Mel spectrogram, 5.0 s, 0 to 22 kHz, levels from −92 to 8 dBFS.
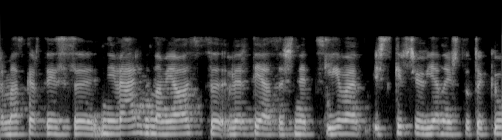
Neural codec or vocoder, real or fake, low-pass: none; real; 7.2 kHz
